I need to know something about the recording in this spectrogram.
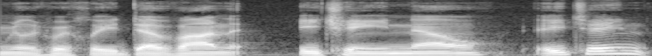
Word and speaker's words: Achane: Achane or Achon? Achon. That's what he wants to pronounce.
